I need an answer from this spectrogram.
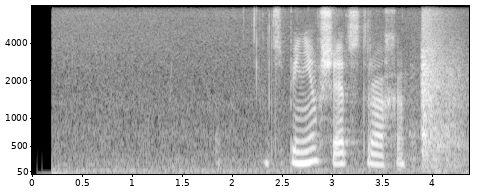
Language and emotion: Russian, neutral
